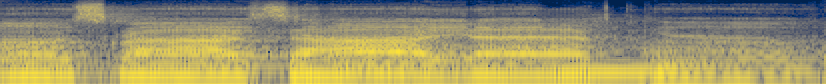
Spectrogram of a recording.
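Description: Worship team and congregation singing a hymn together, with slow, held notes over a steady accompaniment.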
